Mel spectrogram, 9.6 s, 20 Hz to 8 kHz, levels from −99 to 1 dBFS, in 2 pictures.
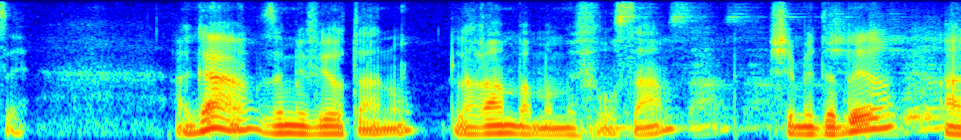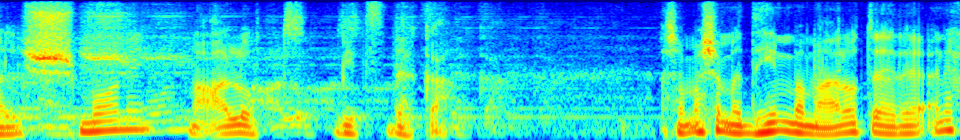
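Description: From 2.92 s to 8.27 s there is feedback echo between two devices. A second device in the room replays the call audio, and its loudspeaker output reaches the first microphone, which that device's echo canceller cannot remove. Each phrase returns roughly every 300 ms, peaking at about 15 dB below the direct speech. A spectrogram shows faint copies of each harmonic pattern trailing the original at that spacing.

Between 8.84 s and 9.11 s a loose connector crackle appears. A worn or dirty contact briefly made and broke, chopping the signal into an irregular scratchy burst. The waveform shows jagged spikes and dropouts over that quarter-second, and the spectrogram shows scattered broadband vertical streaks. Like everything in the clip, they stop at 8 kHz, the ceiling of the wideband call path.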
